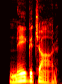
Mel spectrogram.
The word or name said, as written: नेग-चार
